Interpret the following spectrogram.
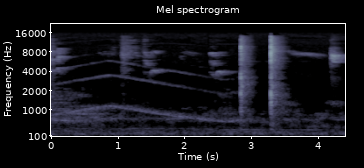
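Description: Two sharp clicks of a wall light switch being flicked, about a second apart, near the end. Before them comes a faint single whine that rises for about a second and then falls slowly.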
